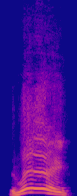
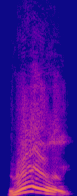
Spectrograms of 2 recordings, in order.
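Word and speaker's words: wreck: রেক, ধ্বংস, ডব্লিউ আর ই ভি কে, রেক শব্দের অর্থ ধ্বংস।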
